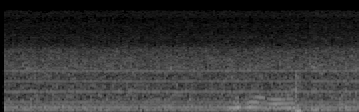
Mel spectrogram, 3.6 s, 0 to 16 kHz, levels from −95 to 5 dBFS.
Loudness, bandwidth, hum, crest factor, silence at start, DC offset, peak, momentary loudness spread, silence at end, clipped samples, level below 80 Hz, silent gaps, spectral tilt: -46 LUFS; 11.5 kHz; none; 16 dB; 0.05 s; under 0.1%; -30 dBFS; 5 LU; 0 s; under 0.1%; -54 dBFS; none; -6.5 dB/octave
